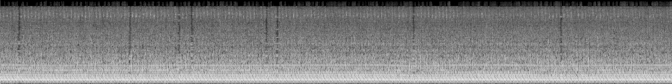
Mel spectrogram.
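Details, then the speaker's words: MTD Yard Machines 3.75 hp 22-inch push mower, carb only cleaned: steady single-cylinder drone at constant speed with no misses, surging or rattles; running smoothly. "So yeah, seems like it works just fine now. So now I got another mower."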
